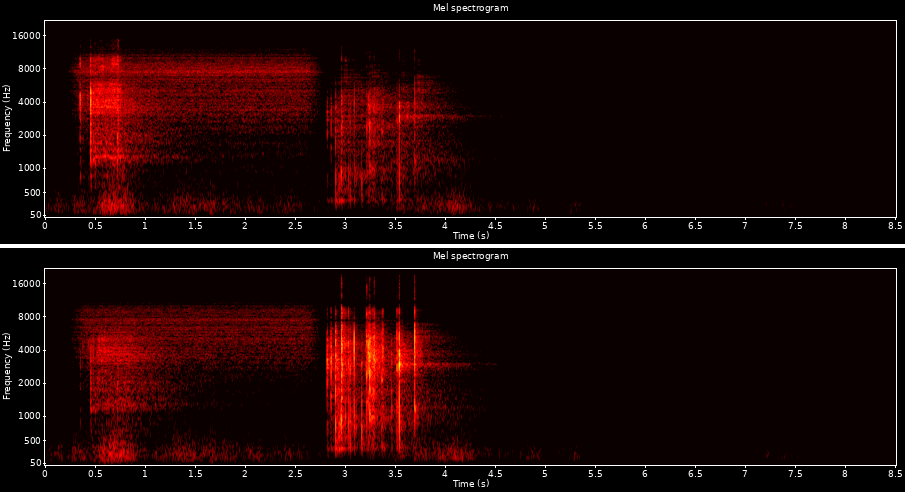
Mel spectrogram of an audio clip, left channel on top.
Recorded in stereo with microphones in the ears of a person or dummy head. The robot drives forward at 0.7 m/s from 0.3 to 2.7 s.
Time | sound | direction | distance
0.3 | a camera shutter | 70° left (ahead or behind) | 1.9 m
2.8 | crushing | 50° right (ahead or behind) | 0.6 m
